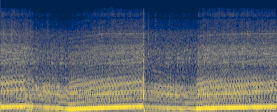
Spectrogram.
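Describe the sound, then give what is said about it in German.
A rally car engine in a video game drones loudly and steadily, its pitch rising and dropping in repeated revving swells as the car slides and skids along the roadside, with game-like engine tone and no voices. “So, ich schleudere hier einfach nur am Straßenrand rum.”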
